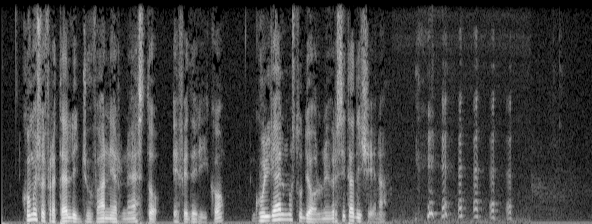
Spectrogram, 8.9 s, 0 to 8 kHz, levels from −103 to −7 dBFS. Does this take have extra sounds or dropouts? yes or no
yes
